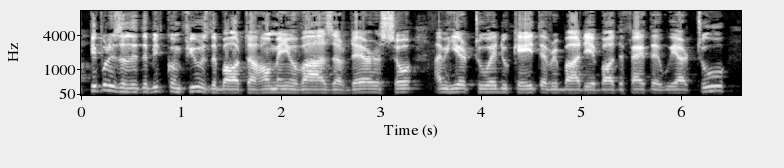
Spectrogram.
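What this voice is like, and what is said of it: British Mexican accent. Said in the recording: “As you can hear from my accent, I'm British Mexican.”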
